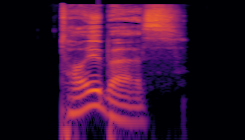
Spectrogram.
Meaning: genitive singular of Täuber
- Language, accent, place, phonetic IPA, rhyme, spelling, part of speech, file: German, Germany, Berlin, [ˈtɔɪ̯bɐs], -ɔɪ̯bɐs, Täubers, noun, De-Täubers.ogg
